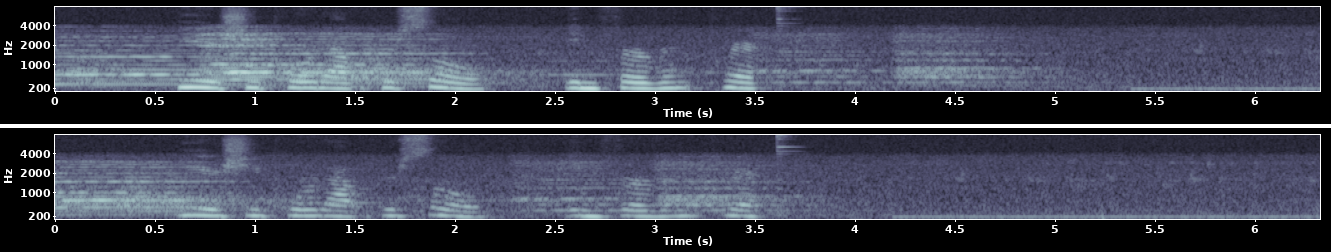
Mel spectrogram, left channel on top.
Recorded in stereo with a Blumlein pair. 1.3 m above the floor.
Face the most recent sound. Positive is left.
turn(degrees=-15)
